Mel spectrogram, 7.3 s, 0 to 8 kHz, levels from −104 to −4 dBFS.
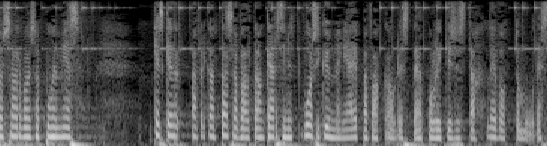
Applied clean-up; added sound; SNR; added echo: none; Bell; 19 dB; none.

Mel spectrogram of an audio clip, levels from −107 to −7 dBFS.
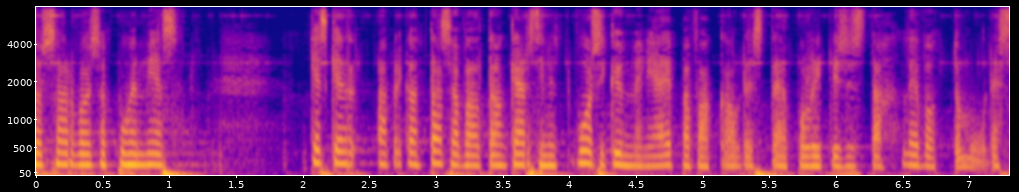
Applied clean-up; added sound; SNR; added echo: neural separator model SepFormer DNS4.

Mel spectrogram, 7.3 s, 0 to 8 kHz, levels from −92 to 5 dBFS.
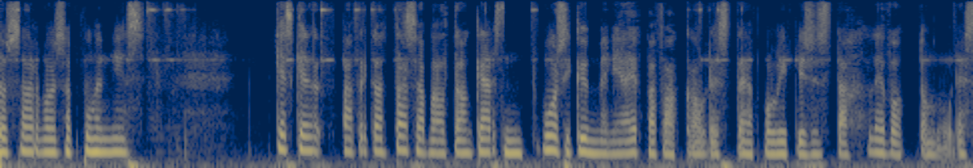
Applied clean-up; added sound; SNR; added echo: neural diffusion model UNIVERSE++.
